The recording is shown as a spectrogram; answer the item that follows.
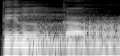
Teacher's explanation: Ro-nya di domah dan sebelumnya di fathah. Jadi dimasukkan ke huruf ro dan ro-nya dibaca tafkhim, dibaca tebal.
